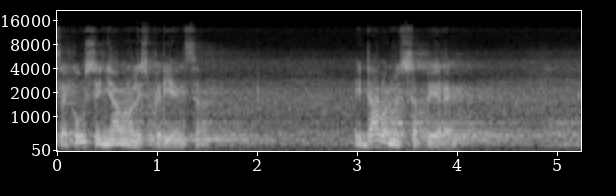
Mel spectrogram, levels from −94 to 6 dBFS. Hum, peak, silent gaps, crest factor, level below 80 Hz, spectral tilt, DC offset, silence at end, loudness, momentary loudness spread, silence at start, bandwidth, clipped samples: none; -8 dBFS; none; 16 dB; -66 dBFS; -4.5 dB/octave; under 0.1%; 0 s; -24 LUFS; 18 LU; 0 s; 14 kHz; under 0.1%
